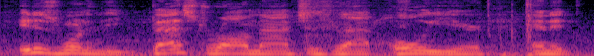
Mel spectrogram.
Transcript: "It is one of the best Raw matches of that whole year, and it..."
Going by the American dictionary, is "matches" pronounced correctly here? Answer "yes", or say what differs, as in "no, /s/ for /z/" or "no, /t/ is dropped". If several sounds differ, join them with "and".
yes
